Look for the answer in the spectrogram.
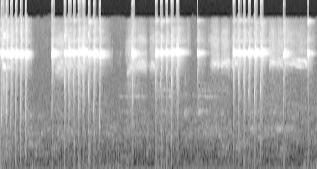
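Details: Female blue-crowned hanging parrot calling to a male, giving shrill, very high, hissing notes in rapid chattering bursts of about a second, separated by brief pauses.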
